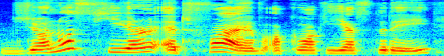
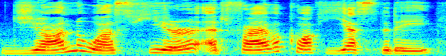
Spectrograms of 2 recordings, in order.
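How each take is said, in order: First: The stress is on the word five. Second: The stress is on the word yesterday.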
